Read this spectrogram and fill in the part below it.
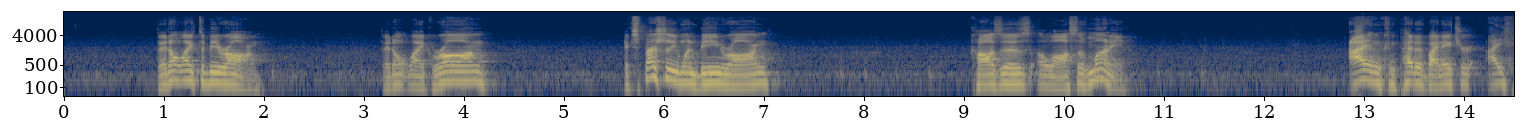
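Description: A man speaks calmly and clearly into a nearby microphone, in short phrases with pauses.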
